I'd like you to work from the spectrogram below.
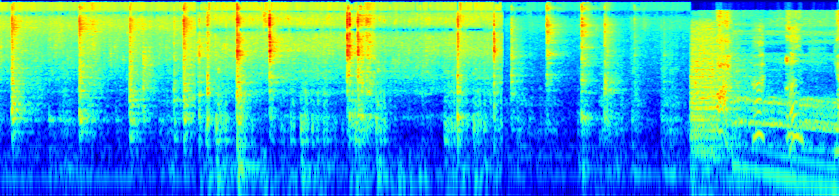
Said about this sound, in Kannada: ಈಗ ನಾನು ಈರುಳ್ಳಿ ಹಾಕ್ಕೊಳ್ತಾ ಇದ್ದೀನಿ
